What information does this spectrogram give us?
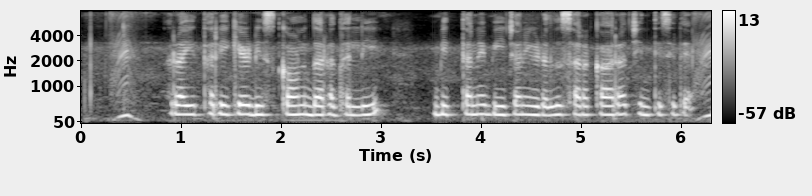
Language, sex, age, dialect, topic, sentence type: Kannada, female, 18-24, Mysore Kannada, banking, statement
